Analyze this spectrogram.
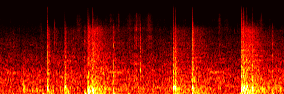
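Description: Aerial firework shells bursting, about six sharp bangs, each with a rolling echo, the loudest about five seconds in.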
